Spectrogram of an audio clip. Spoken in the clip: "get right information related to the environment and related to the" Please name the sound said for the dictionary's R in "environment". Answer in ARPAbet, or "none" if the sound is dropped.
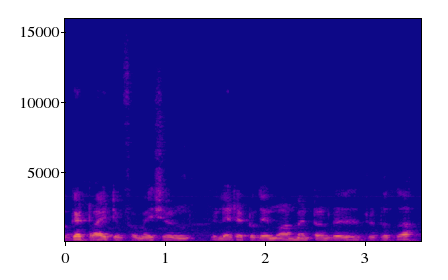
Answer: none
